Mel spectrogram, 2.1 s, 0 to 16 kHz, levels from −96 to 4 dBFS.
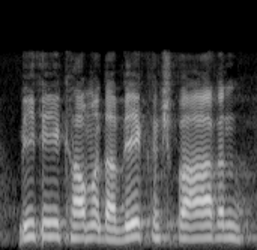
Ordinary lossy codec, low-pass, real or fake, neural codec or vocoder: none; 7.2 kHz; fake; codec, 16 kHz, 4 kbps, FunCodec, trained on Chinese and English, 50 frames a second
